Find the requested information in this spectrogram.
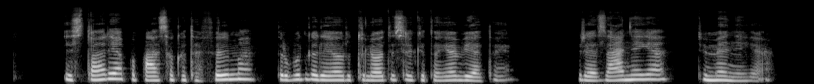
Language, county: Lithuanian, Kaunas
